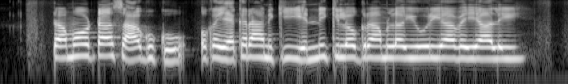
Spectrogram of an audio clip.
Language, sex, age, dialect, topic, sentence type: Telugu, female, 25-30, Telangana, agriculture, question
